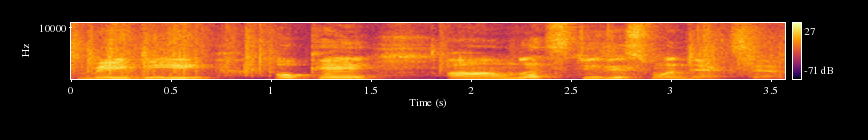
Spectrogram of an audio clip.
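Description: Chatty woman with lively pitch. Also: slow pace, slight background noise. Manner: chatty, thinks aloud, frequent hums. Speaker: food review host. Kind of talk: casual snack-tasting chat.

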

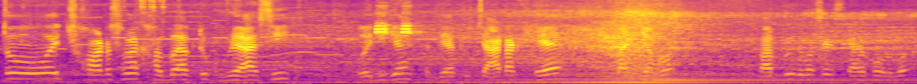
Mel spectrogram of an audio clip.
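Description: A man's voice: high voice, quick pace, very noisy. A young man, chatting to viewers while vlogging outdoors on a phone camera. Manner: chatty, keeps addressing viewers as friends. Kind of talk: casual travel vlog narration. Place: outdoors on village roads. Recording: background music under voice.

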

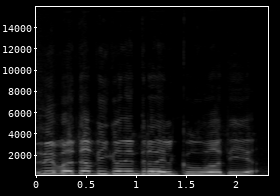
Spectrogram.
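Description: A man in a casual gaming chat, excitable and breaking into laughter. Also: extremely high pitch, moderate pace, gravelly, clean tone.

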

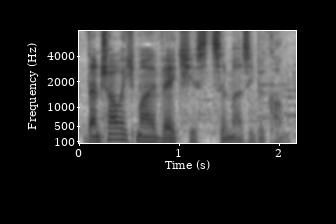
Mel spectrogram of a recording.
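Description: A courteous male hotel desk clerk in a language-course dialogue. His voice sits a little low and moves in a lively way, sounding helpful. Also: moderate pace, creaky, slight background noise, heavily acted.

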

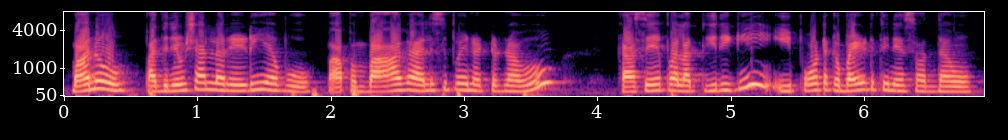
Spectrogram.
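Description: A woman voicing a calm, patient middle-aged husband who speaks gently. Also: medium pitch, normal speed, natural voice. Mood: gentle. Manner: gentle, soothing.

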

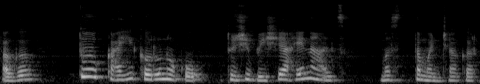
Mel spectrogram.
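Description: A woman's voice: mid-range voice, animated, measured pace, mellow, close to an everyday voice. A woman voicing a caring older mother-in-law, speaking in a bossy yet tender way.

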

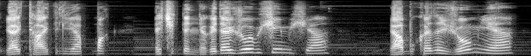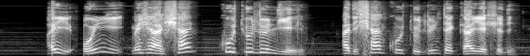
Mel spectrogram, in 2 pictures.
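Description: A young man hosting a game video, talking in a loud, playful, exaggerated way while commenting on his role-play. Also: on the high side, big pitch swings, normal speed, no room sound, faint music behind. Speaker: gaming channel host.

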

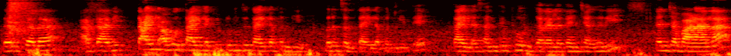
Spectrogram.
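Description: A woman's voice: mid-range voice, fast talker, echoey room. A young woman chatting on a family vlog, talking to viewers and coaxing her toddler along. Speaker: family vlogger. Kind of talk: casual family vlog chat. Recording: phone video with clear street noise.

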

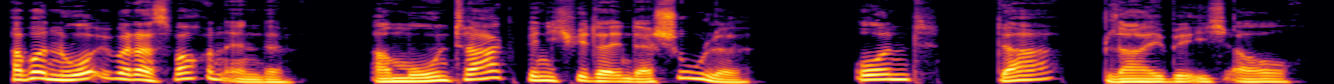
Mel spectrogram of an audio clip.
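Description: A man's voice: on the high side, very animated, measured pace, dark tone, husky, no room sound, studio quality, pitched above the performer's own voice, exaggerated voice. A man reading a children's audiobook, voicing a caring, worried mother in a lifted, lighter voice. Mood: teasing. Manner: raised, lighter voice.

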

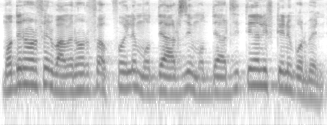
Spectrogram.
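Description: Guy slowly spelling out quran words for a class, soft mellow tone. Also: fairly high pitch. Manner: patient, letter-by-letter spelling with drawn-out recitation; asks rhetorical questions, checks with "okay?". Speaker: Quran reading teacher.

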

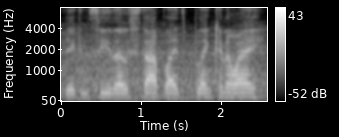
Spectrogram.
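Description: A man's voice: medium pitch, monotone, normal speed, noisy background. A man with a nasal, stuffy voice from a cold, vlogging in an offhand, mumbling way while sightseeing and in his car. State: sick with a cold. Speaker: travel vlogger. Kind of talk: casual vlog narration. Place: outdoors in town and inside his car.

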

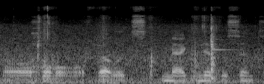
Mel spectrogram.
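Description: At a mountain campsite, a man in his thirties films a casual camp vlog outdoors, explaining things easygoingly as he goes. This overlanding vlogger has a slow, creaky bass voice, and the recording is very noisy.

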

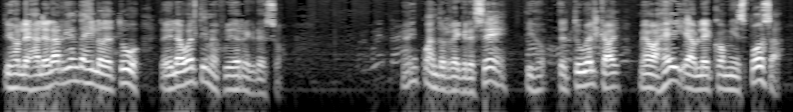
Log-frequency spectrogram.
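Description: A man's voice: mid-range voice, lively intonation, quick pace, darkish tone. A man preaching a sermon, retelling dreams earnestly and rising into emphatic exhortations.

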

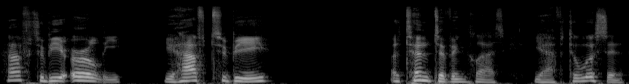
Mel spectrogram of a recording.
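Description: Here a man takes on the role of an earnest, rule-bound teenage class president for an ASMR character monologue. His slightly high voice is animated but measured in pace, and his stiffly worded pleas come out formal, preachy, and exasperated.

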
